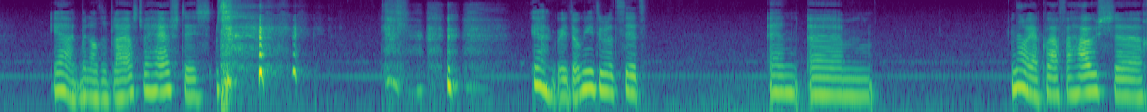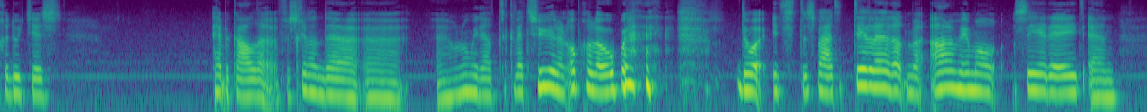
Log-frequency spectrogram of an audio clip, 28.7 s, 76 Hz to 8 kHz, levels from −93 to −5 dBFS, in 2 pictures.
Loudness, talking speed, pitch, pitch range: -26 LUFS, 105 wpm, 155 Hz, 115-185 Hz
